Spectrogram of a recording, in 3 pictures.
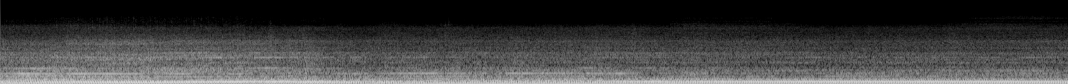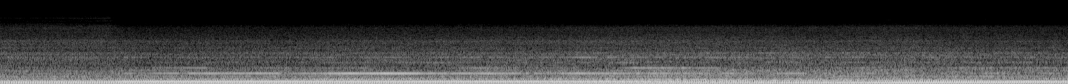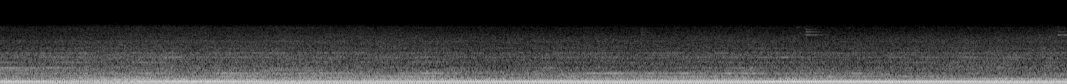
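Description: John Deere skid steer loader's diesel engine running steadily as the machine works the barn floor, with small rises and falls in its note as it moves.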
